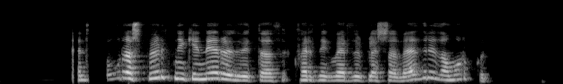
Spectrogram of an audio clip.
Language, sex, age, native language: Icelandic, female, 50-59, Icelandic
